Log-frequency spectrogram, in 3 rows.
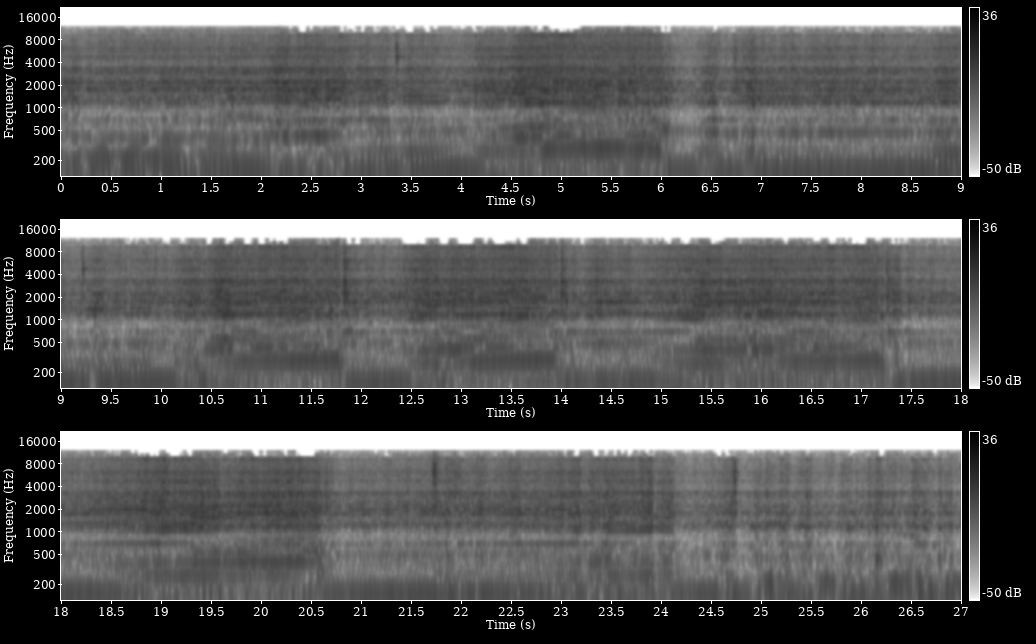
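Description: Peugeot 106 hillclimb race car's four-cylinder engine, heard inside the cockpit, pulling hard under full throttle. Its pitch climbs steadily through each gear and drops sharply at each gear change, several times over.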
